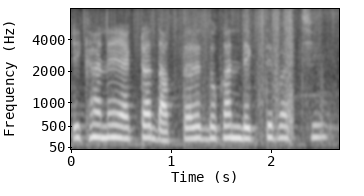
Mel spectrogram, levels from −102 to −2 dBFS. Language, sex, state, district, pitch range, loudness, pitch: Bengali, female, West Bengal, Alipurduar, 235-255 Hz, -16 LUFS, 250 Hz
